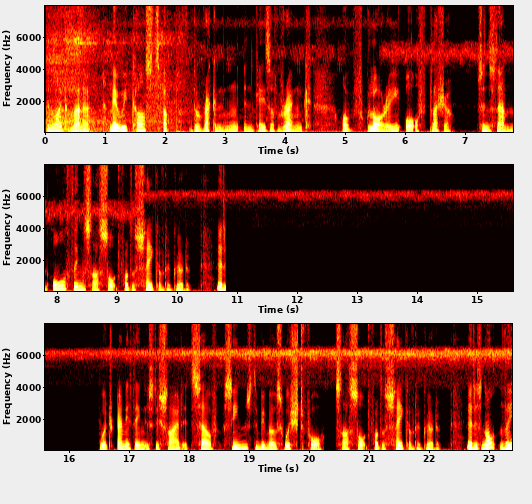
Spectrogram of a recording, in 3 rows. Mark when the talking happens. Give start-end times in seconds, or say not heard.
0.0-10.8, 16.5-23.3.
